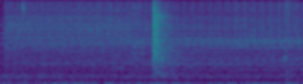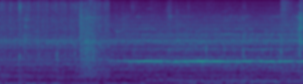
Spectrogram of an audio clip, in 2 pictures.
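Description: Heavy machinery at a container yard: a steady mechanical din with two brief swishes, then about two-thirds of the way in a deeper engine rumble comes in together with a steady whine.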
